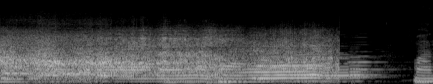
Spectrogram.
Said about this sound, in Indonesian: ada si mobil balap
